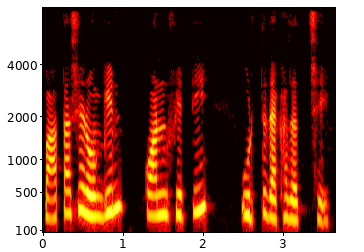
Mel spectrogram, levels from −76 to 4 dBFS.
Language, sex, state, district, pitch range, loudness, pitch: Bengali, female, West Bengal, Alipurduar, 210-265 Hz, -17 LUFS, 235 Hz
